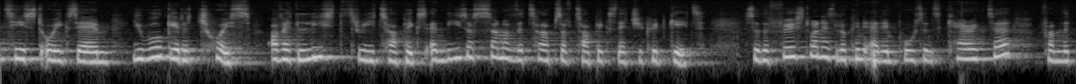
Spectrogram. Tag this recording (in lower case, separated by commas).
speech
